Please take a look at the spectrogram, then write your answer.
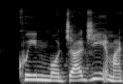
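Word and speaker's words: Modjadji: I want to say Queen Mojaji. Am I pronouncing that correctly?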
